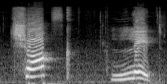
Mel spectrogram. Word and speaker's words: chocolate: two syllables you know very good it has two syllables chalk lit o is silent o is silent so it is not chocolate it is not three syllabic sound it is chocolate so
